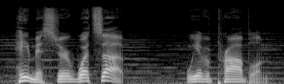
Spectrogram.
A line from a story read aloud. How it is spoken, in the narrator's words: he said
